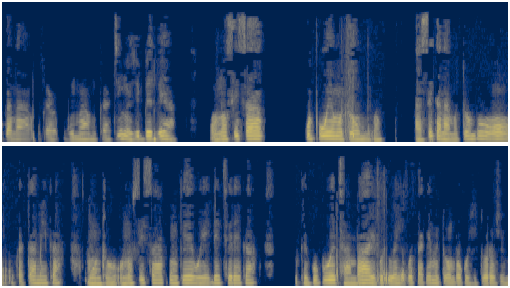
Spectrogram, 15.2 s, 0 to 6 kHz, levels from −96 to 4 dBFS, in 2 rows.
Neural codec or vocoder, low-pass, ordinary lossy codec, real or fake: none; 5.4 kHz; MP3, 24 kbps; real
